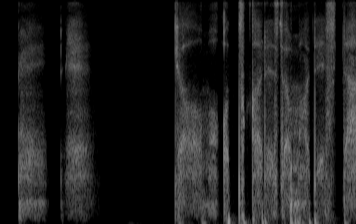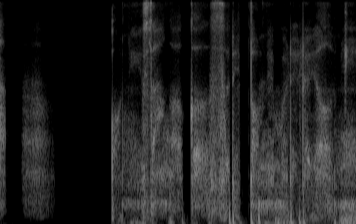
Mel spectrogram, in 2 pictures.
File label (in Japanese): 真東風の安眠用添い寝ボイス（右耳）, ASMR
